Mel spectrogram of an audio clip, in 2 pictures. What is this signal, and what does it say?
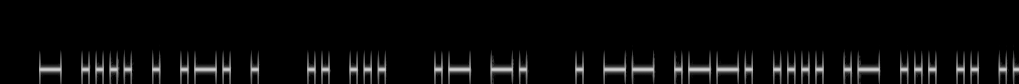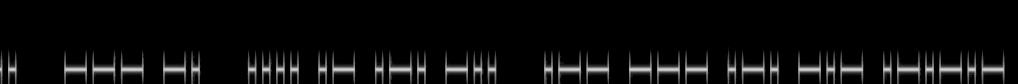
Morse code, heard as a keyed tone, about 17 wpm, 700 Hz. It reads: THERE IS AN EMPHASIS ON HARD WORK.
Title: Sentences from Top 1400 Words 17wpm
